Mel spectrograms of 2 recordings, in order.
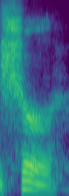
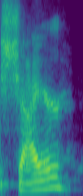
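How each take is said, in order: First: The vowel rhymes with 'sure'. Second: The vowel rhymes with 'fire'. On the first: This is how it is properly said. The speaker calls it right. "it should be sure, pronounced like sure" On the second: This is how Americans say it. The speaker calls it wrong. "We as Americans say Shire"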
